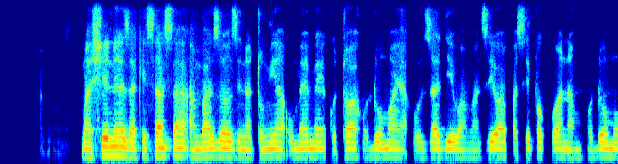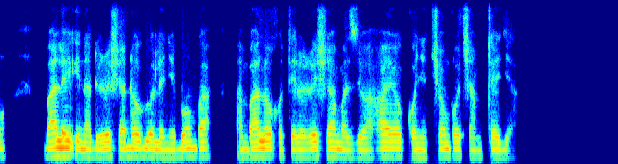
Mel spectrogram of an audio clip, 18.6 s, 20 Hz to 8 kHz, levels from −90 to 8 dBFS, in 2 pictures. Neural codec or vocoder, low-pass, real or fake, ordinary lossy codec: codec, 44.1 kHz, 7.8 kbps, DAC; 7.2 kHz; fake; Opus, 16 kbps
